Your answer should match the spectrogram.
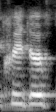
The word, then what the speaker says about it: Krieger: And I use Harmonie Krieger for all of the things, because that's my name.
